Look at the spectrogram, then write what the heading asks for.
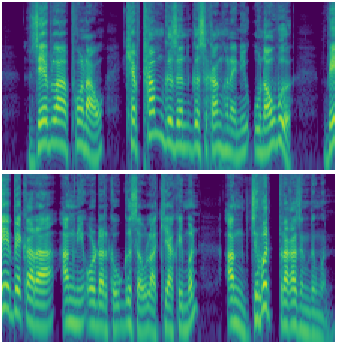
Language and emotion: Bodo, angry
